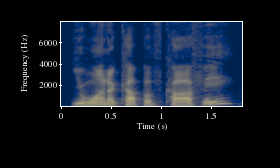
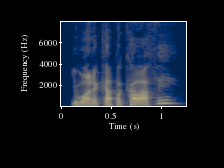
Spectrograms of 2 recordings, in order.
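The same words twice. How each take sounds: First: The question is spoken at a medium pace. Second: The question is spoken quickly and run together. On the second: "and fast"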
